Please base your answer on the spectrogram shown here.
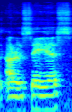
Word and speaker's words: Arceus: diamond shiny pearl and or switch that with arceus because it is arusaius on the katakana so the real pronunciation is the softsee uh but yeah if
